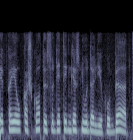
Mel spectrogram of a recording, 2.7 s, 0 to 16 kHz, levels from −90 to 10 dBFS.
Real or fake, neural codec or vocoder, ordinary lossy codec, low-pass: fake; codec, 16 kHz, 1 kbps, X-Codec, HuBERT features, trained on LibriSpeech; AAC, 64 kbps; 7.2 kHz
